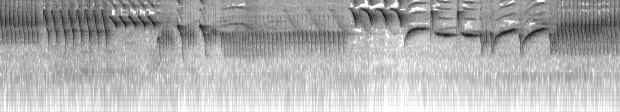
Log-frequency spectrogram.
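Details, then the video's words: Energetic canary song used to stimulate other canaries: fast stuttering trills and tight repeated notes, a sustained buzzy roll, then looping upslurred whistles and a final buzzing trill. "Kenari Gacor Mewah Langsung Nyaut Gacor Dor Di Pancing Kenari Ini Bikin Emosi || Voice of Canary"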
